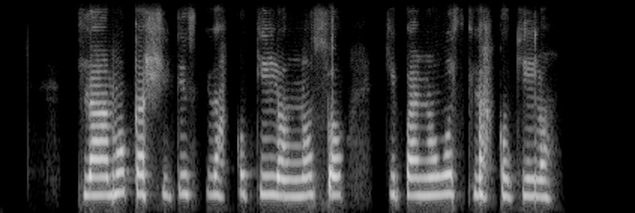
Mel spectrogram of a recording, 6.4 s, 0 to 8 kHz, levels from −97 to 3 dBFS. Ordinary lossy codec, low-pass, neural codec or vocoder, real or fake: Opus, 24 kbps; 7.2 kHz; codec, 44.1 kHz, 2.6 kbps, SNAC; fake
